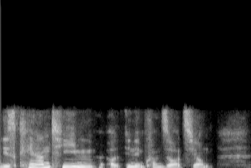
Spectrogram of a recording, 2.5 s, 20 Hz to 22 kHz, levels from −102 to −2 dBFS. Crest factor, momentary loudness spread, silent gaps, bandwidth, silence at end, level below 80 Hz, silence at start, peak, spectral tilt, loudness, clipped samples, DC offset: 14 dB; 9 LU; none; 8 kHz; 0.1 s; -60 dBFS; 0 s; -6 dBFS; -6 dB/octave; -20 LUFS; under 0.1%; under 0.1%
